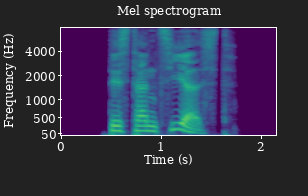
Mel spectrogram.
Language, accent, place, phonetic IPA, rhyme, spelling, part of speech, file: German, Germany, Berlin, [dɪstanˈt͡siːɐ̯st], -iːɐ̯st, distanzierst, verb, De-distanzierst.ogg
- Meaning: second-person singular present of distanzieren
